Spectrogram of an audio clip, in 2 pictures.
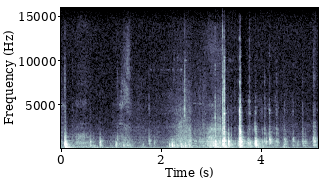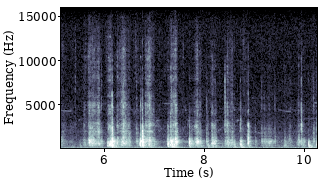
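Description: Ignition switch and its fittings being worked into the dash of a 1968 Chevrolet panel truck by hand: irregular small clicks, knocks and scraping of metal parts.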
